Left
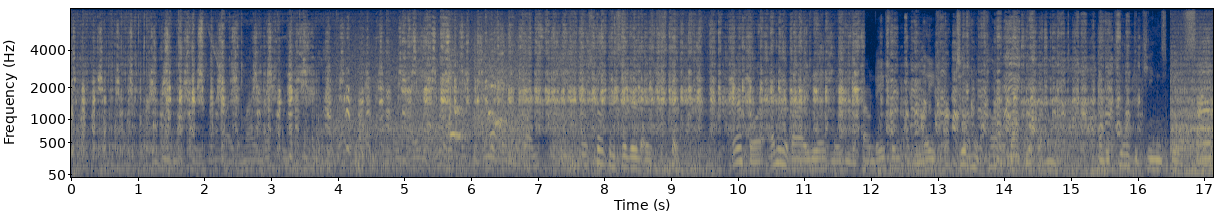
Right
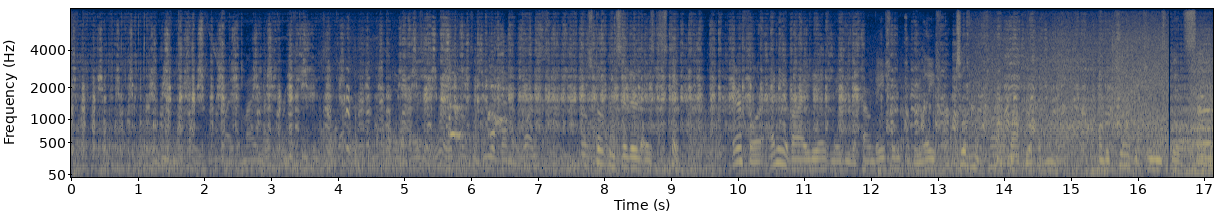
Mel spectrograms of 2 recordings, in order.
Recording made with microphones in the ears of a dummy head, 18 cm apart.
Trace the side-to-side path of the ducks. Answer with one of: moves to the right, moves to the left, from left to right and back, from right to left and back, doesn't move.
doesn't move.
